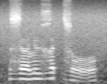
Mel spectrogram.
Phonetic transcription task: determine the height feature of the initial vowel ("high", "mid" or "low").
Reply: mid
